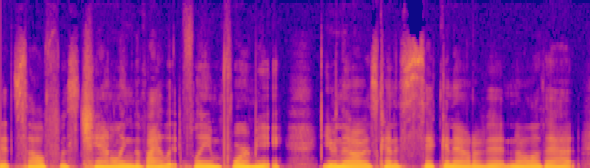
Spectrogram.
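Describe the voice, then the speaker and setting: A woman speaks at a moderate pace with a medium pitch, fairly even intonation and a dark, mellow tone. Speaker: astral travel podcaster. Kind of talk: casual podcast monologue.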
